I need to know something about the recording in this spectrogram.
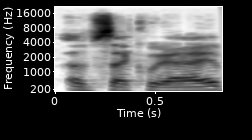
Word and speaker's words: Obsequiae: uh liturgical Latin difference yeah I say uh of Sequoia but it's it yeah Carl how do you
